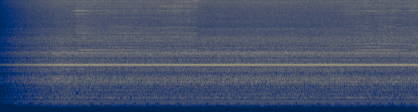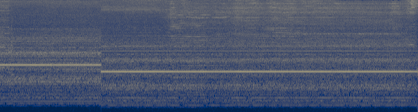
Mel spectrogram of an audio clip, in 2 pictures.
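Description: Table saw running, a steady motor whine over an even rushing noise; about ten seconds in the whine drops abruptly to a slightly lower steady pitch.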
